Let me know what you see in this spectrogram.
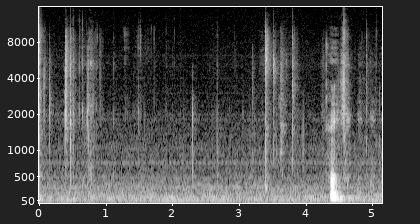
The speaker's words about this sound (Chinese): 然后打开汤底包，这是汤底包吧？对不对？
